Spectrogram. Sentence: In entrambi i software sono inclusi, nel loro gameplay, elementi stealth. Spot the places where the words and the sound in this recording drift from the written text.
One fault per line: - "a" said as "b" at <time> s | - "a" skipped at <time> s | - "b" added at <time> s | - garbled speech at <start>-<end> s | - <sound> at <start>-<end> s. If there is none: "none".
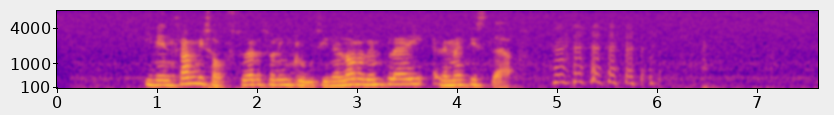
- laugh at 4.9-6.1 s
